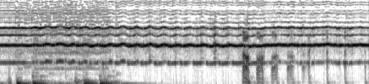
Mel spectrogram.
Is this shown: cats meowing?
no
